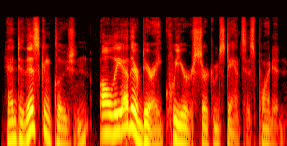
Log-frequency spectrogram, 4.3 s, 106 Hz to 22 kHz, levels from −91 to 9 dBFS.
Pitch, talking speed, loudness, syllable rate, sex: 125 Hz, 155 wpm, -19 LUFS, 4.9 syllables/s, male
